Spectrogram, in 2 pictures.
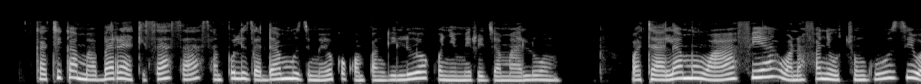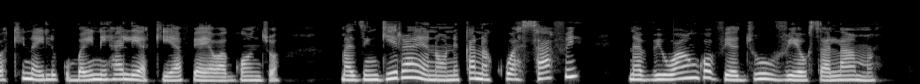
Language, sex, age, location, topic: Swahili, female, 18-24, Nairobi, health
